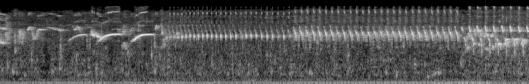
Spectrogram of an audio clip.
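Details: Canary song that opens with a few short upslurred whistles, then shifts into long fast rattling trills, buzzy and mechanical, held for several seconds with a change of pitch near the end.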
